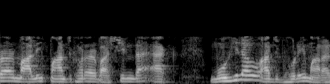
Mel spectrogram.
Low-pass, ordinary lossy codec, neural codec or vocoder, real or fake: 3.6 kHz; none; vocoder, 44.1 kHz, 128 mel bands every 512 samples, BigVGAN v2; fake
